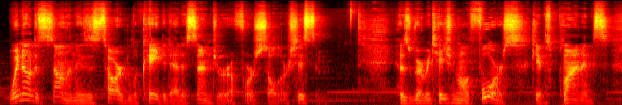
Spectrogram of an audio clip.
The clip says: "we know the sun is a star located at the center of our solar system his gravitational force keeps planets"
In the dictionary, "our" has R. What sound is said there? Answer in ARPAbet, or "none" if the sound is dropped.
R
